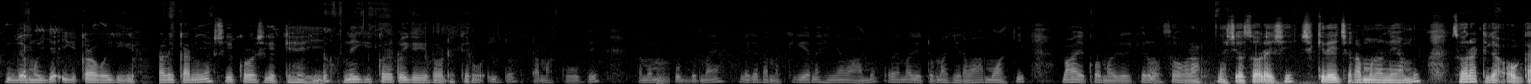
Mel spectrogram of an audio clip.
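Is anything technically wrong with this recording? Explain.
Yes, there are two problems.

Lost LE Audio frames at 1.43 to 1.60 s, 3.15 to 3.24 s, 6.57 to 6.70 s and 11.51 to 11.55 s, gaps of 170, 90, 130 and 40 ms. The LC3 decoder fills each gap by repeating the last spectrum with scrambled phase, so the speech briefly smears into noise before fading.

Automatic gain rising from 5.31 to 10.2 s. The input dropped by about 15 dB, and the gain control crept up by about 9 dB to compensate, so voice and room noise swell together over several seconds. The level shifts around 4.5 and 11.5 s are just the talker moving.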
